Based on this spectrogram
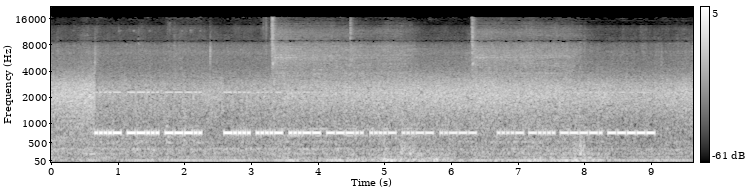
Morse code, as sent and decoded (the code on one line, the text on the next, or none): ....- --... ---.. / -.... ....- ...-- ---.. ....- ...-- ..--- / ....- -.... ----. -----
478 6438432 4690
